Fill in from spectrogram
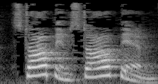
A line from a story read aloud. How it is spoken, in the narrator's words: the ancient ticket taker shouted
